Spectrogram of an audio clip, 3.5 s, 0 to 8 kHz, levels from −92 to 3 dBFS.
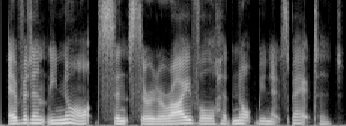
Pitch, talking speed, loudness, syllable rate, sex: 180 Hz, 155 wpm, -17 LUFS, 5.1 syllables/s, female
